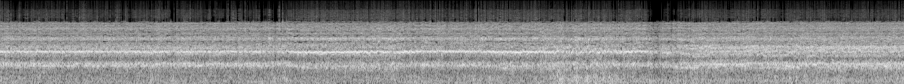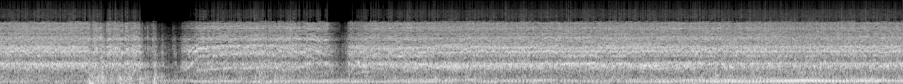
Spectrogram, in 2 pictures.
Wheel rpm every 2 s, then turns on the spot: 230, 230, 220, 220, 210, 150, 150, 210, 210.
none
